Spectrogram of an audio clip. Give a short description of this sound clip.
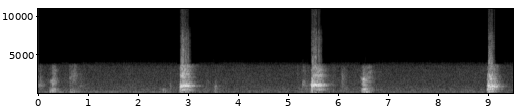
A dog barks and yips before settling down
